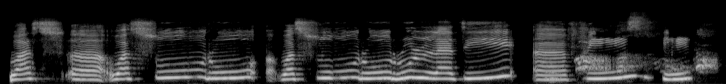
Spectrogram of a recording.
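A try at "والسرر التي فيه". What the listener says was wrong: সুরুরা, রার উপরে ফাতহা, ওয়াসসুরুরাল্লাতী ফীহি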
